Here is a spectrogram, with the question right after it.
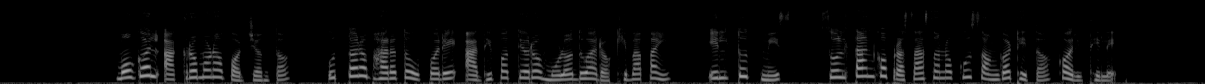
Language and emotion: Odia, neutral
